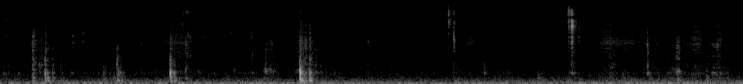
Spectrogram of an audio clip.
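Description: Close-up eating sounds: chewing and mouth smacks on barbecue rib meat, with scattered soft clicks and a brief rustle, over a steady low hum.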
